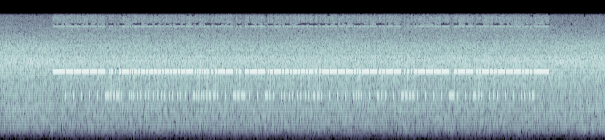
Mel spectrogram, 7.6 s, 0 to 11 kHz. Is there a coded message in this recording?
Yes: RTTY (75 baud, 850 Hz shift) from 0.7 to 6.9 s, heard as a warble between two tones, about 1490 Hz centre, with radio static and room echo. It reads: Y1RFI OH8JP LTNQ2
